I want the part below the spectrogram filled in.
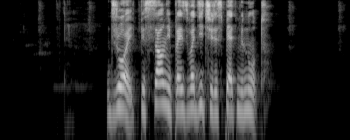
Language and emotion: Russian, angry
